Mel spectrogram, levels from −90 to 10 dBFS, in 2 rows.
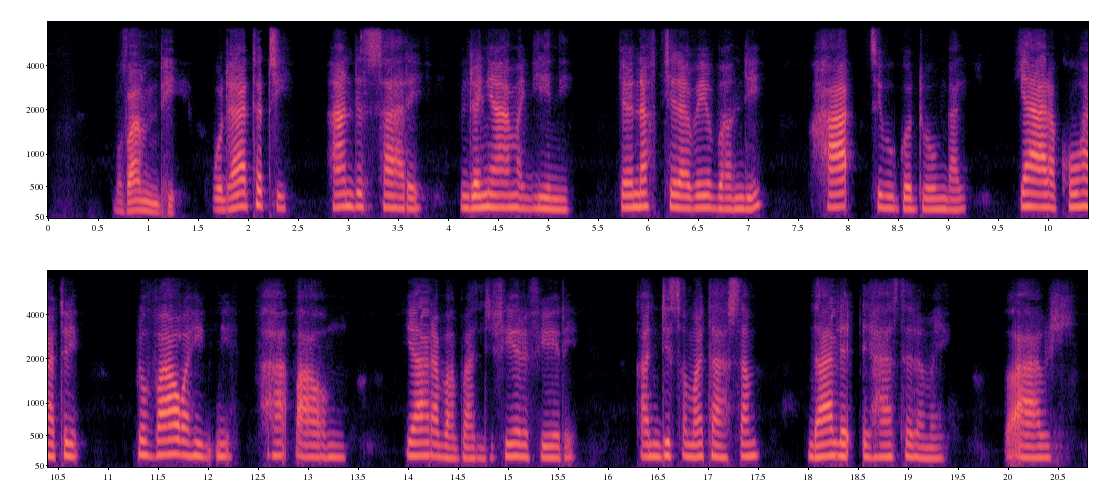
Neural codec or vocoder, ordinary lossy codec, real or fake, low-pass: codec, 16 kHz in and 24 kHz out, 0.6 kbps, FocalCodec, streaming, 4096 codes; AAC, 48 kbps; fake; 7.2 kHz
